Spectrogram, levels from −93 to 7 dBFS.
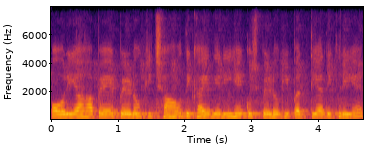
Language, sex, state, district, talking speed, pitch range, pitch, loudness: Hindi, female, Chhattisgarh, Balrampur, 215 wpm, 210-220 Hz, 220 Hz, -15 LUFS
